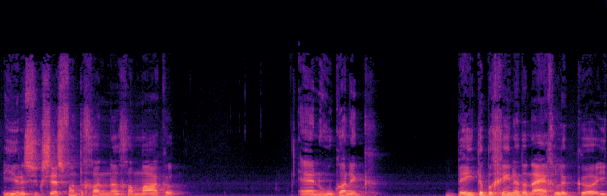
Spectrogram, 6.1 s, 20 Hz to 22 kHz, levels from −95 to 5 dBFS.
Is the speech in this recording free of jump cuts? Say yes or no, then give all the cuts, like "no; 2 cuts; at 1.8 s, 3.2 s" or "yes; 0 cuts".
yes; 0 cuts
